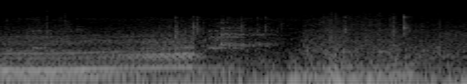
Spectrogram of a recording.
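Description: Car driving in the zombie video game Dead Island, a steady engine drone with a falling pitch as it slows, then a rougher idle and rumble as the vehicle comes to a stop and parks.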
